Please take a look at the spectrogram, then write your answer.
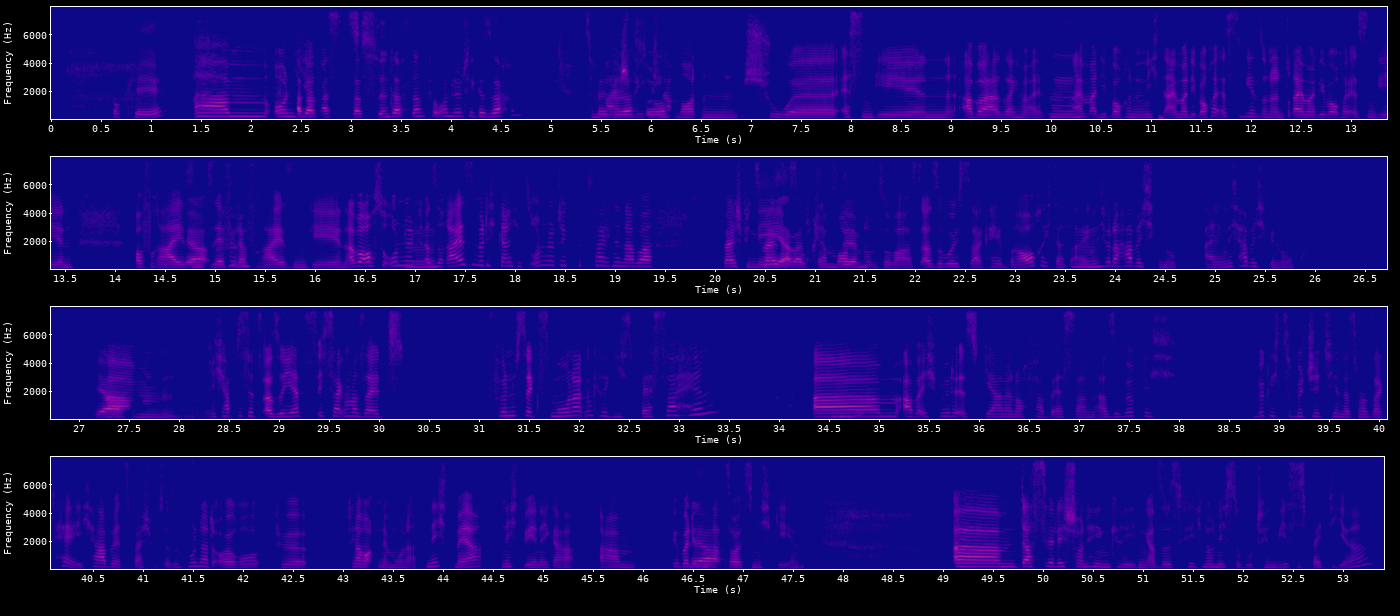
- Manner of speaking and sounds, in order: giggle
- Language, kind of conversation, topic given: German, unstructured, Warum ist Budgetieren wichtig?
